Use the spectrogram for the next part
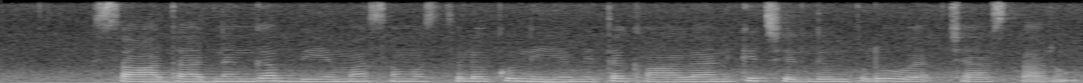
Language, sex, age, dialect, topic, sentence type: Telugu, female, 60-100, Utterandhra, banking, statement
